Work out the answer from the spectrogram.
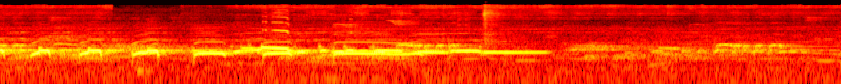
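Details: Bangkok-type zebra dove (perkutut bangkok) in full song, used as a lure to get other doves singing; a rapid series of short, mellow, whistled coos with quick pitch steps, then softer sustained cooing.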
